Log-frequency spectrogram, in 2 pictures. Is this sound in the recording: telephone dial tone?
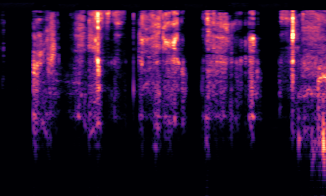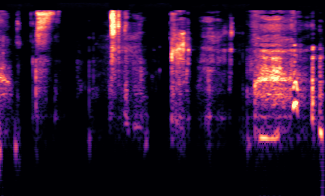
no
